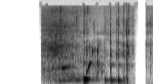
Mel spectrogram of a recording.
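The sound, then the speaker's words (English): A wet sputter as water is spat from a mouth: about a second of spraying, gurgling splutter with a voiced edge, followed by a brief, fainter splash. “Just spit your water out.”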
